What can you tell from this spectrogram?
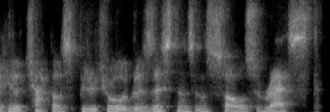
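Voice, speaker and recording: Fairly slow speech in a Polish accent. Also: man. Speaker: minister. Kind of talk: sermon.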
